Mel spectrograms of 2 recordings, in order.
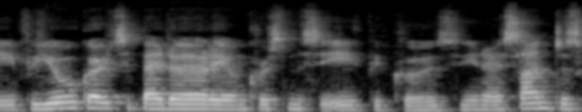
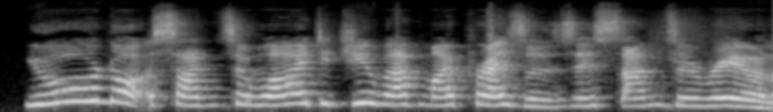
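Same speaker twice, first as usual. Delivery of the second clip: put-on very high, loud, tearful, crying little-kid voice; 11 semitones higher, 6 dB louder than usual. Retelling discovering presents as a child, imitating own childhood crying. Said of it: "I started crying, going".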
